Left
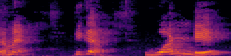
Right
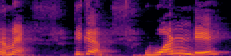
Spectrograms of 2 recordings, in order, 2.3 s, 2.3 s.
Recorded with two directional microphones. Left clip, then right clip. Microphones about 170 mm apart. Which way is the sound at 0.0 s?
40° right (ahead or behind).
